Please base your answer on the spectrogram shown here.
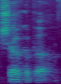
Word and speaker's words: chocobo: finally you stop and i was like it's pronounced chocobo that was a pretty good one but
